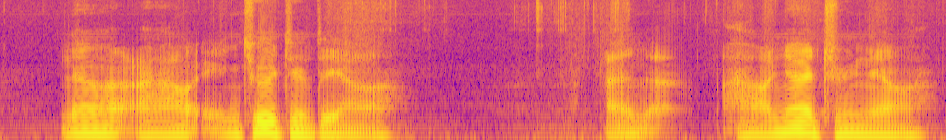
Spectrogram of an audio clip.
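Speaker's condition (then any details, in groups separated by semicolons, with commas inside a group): Cerebral palsy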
